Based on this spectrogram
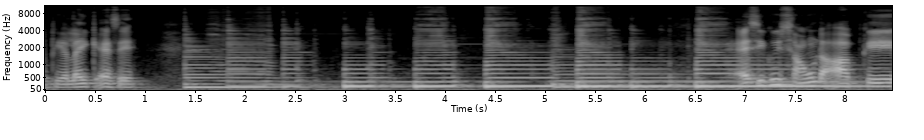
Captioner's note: buzz sound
